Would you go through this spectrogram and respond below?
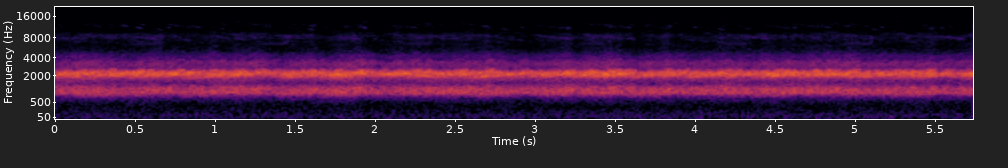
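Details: Chorus of frogs at a pasture pond, captured with a Zoom recorder; many overlapping shrill trills form a constant droning wall of sound that never pauses, with nothing else audible.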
